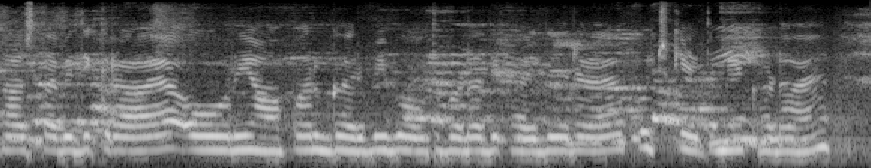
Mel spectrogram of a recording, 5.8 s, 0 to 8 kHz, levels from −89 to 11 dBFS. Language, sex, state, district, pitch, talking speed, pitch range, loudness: Hindi, female, Uttar Pradesh, Shamli, 210 Hz, 215 wpm, 205-220 Hz, -11 LUFS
